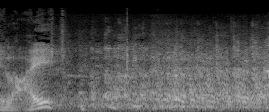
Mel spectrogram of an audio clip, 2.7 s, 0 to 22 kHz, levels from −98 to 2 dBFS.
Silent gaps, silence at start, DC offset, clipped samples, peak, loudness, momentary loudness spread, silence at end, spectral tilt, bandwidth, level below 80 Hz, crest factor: none; 0 s; under 0.1%; under 0.1%; -12 dBFS; -32 LUFS; 10 LU; 0 s; -5.5 dB/octave; 16 kHz; -60 dBFS; 20 dB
